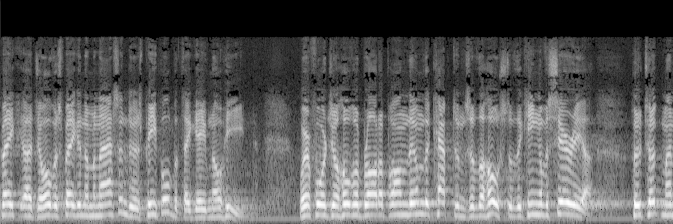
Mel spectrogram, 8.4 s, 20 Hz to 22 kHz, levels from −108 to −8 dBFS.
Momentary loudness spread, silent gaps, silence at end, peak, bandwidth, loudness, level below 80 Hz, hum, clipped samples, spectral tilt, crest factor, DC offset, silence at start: 7 LU; none; 0 s; -2 dBFS; 10 kHz; -18 LUFS; -62 dBFS; none; under 0.1%; -6 dB/octave; 16 dB; under 0.1%; 0 s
